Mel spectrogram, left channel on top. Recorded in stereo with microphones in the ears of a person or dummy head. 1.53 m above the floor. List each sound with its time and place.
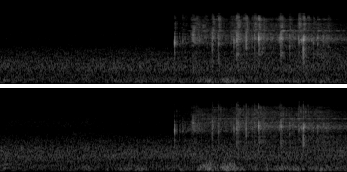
1.7 s keys jangling: 20° left (ahead or behind), 1.3 m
